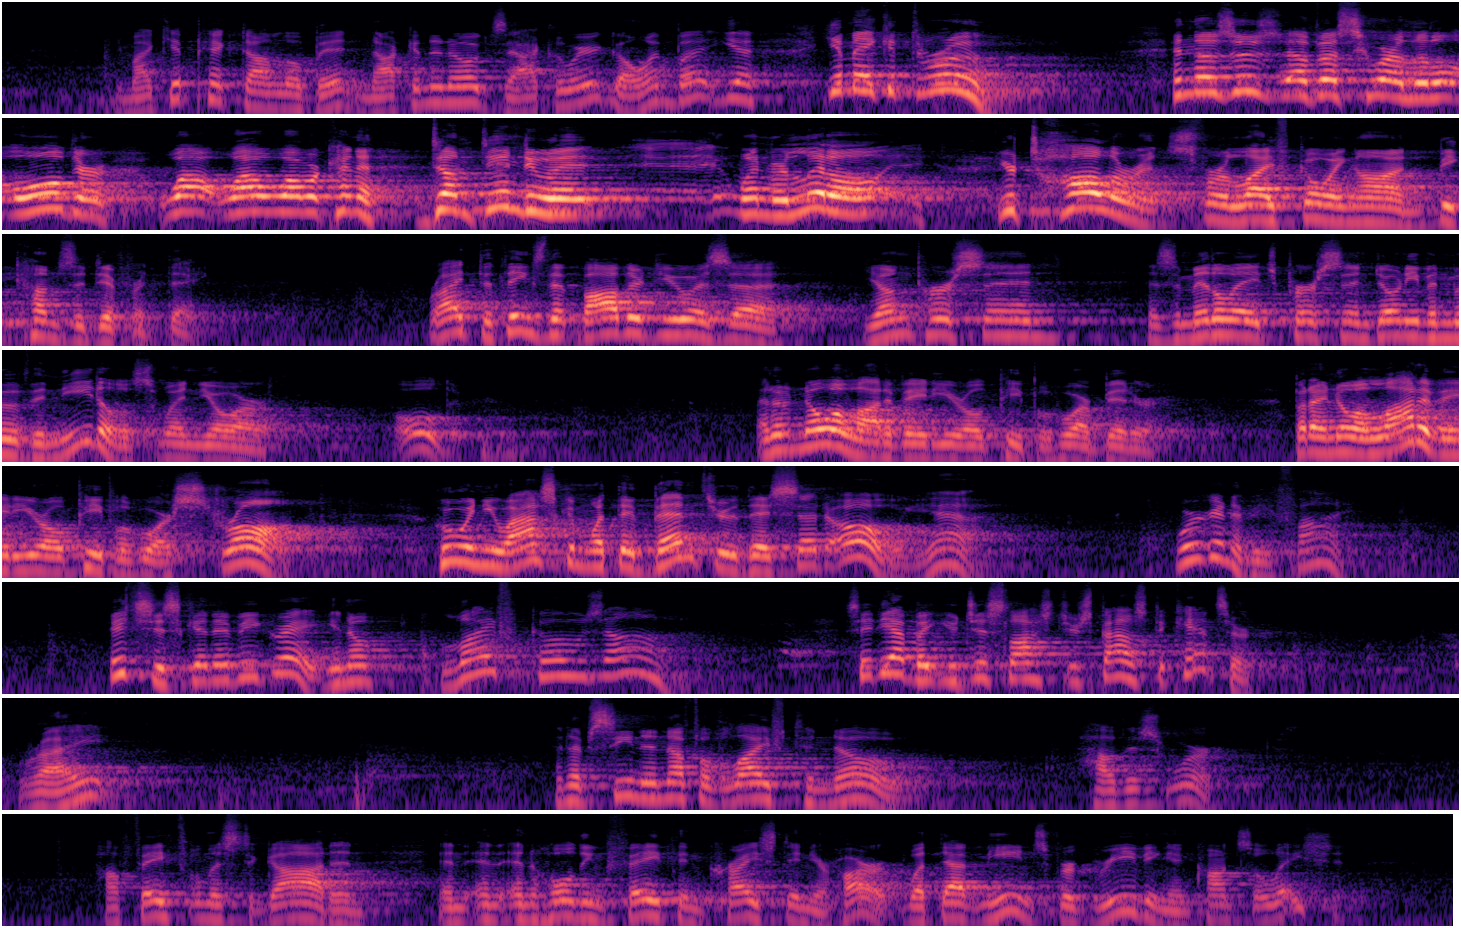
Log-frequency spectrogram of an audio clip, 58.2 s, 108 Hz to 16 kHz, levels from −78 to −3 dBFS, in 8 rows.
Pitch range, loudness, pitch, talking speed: 155-235 Hz, -25 LUFS, 180 Hz, 175 wpm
